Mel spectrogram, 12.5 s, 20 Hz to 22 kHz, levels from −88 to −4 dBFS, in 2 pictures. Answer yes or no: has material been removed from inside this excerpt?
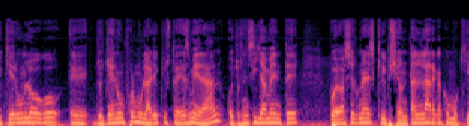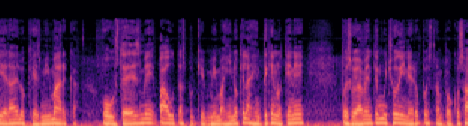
yes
